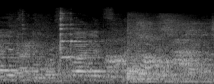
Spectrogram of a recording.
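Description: A glass clinks once about half a second in, with a short high ring, over a background of voices.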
